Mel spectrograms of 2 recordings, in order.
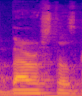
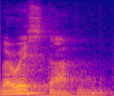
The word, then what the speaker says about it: barista: Like a barrister's going to make me a coffee. A barrister. The guy that makes the coffee behind the thing. – Barista.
